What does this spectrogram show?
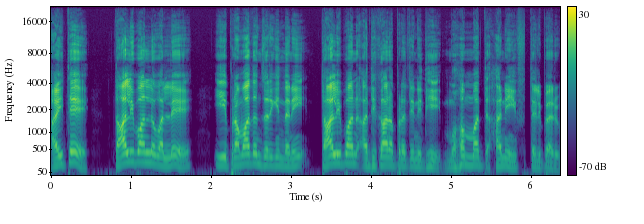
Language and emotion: Telugu, neutral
